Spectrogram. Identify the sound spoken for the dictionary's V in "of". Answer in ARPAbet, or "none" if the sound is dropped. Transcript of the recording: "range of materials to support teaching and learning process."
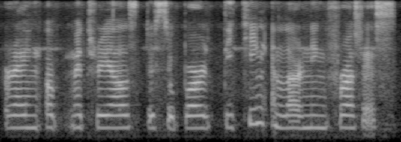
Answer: P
